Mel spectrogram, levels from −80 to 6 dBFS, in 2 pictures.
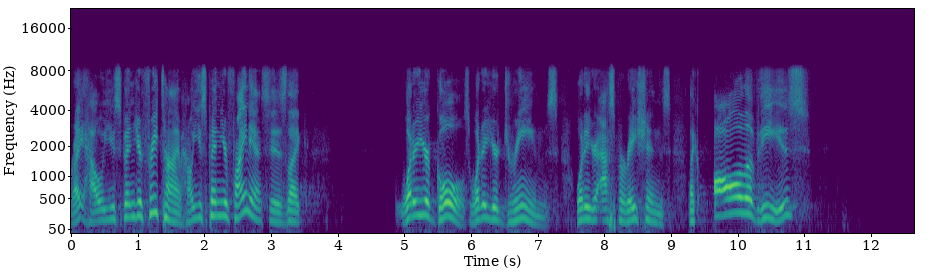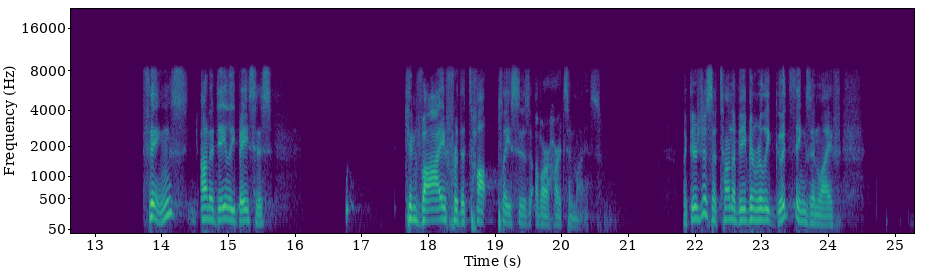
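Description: It's a speech clip, and the whole thing carries Opus voice compression damage that you can plainly hear. There's nothing above about 8.4 kHz, so it sounds muffled, and that wideband cut-off plus the slightly hoarse, robotic edge on the voice points to the SILK linear-prediction coder running at a low rate, something like 12 kbps. At that rate the excitation gets coded coarsely, which is where the roughness comes from, and it sits across the full length of the clip.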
